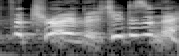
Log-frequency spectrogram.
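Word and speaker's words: Patrón: please the script says patron but she doesn't know how to pronounce patron right because it's not as as it's spelt it's not phonetic but he he knew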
